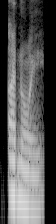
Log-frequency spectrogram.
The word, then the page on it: annoy: Indian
